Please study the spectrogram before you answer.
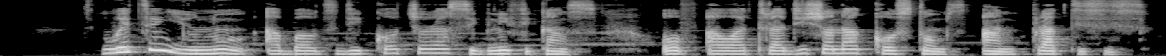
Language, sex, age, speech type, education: Nigerian Pidgin, female, 30-45, spontaneous, tertiary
